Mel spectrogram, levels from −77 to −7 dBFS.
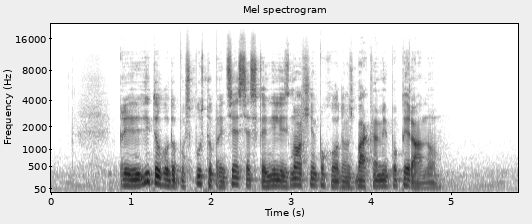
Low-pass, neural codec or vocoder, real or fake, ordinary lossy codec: none; codec, 44.1 kHz, 3.4 kbps, Pupu-Codec; fake; none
